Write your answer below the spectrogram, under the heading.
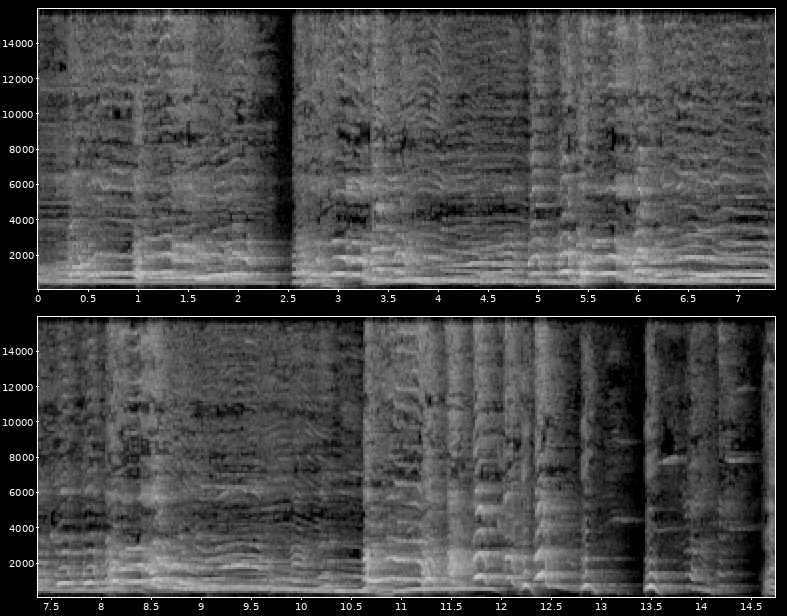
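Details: A Thai Bangkaew and a Rottweiler bark and howl along with their owner's voice, in long, wavering, mournful tones, with a few barks and the person's voice joining in.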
